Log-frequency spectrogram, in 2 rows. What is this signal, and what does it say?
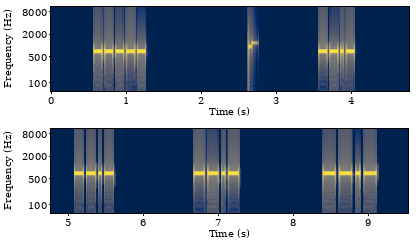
Morse code, heard as a keyed tone, about 30 wpm, spaced as for 7 wpm, 700 Hz. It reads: 0 QQQQ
